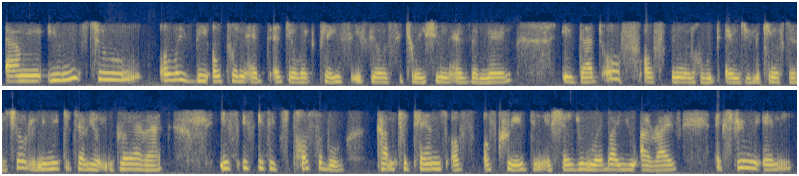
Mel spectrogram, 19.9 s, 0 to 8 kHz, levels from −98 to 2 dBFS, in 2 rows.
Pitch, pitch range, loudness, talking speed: 185 Hz, 160-215 Hz, -18 LUFS, 160 wpm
